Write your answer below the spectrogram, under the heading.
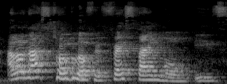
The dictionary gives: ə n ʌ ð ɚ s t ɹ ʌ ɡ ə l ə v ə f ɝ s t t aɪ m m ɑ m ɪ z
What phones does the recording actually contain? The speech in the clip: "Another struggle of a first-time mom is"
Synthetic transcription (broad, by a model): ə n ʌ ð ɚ s t ɹ ʌ ɡ ə l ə p ə f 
